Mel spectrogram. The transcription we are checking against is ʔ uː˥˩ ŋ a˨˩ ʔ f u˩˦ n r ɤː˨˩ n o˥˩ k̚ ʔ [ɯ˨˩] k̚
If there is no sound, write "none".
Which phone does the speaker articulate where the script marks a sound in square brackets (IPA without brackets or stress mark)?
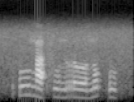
u˨˩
